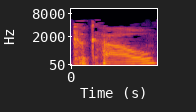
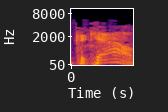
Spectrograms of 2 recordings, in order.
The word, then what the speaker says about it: cacao: It's in the, how do you pronounce it? Cacao. – Cacao.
